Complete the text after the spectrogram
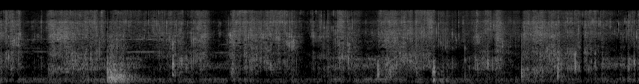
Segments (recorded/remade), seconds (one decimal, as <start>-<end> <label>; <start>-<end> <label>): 0.0-4.1 recorded; 4.1-5.3 remade; 5.3-6.4 recorded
